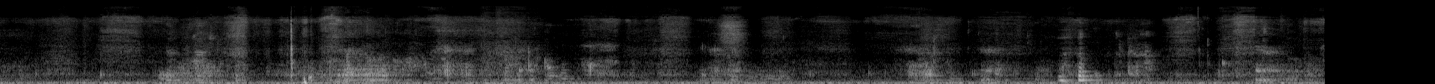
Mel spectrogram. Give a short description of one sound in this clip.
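Dogs snuffle and lick close by.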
